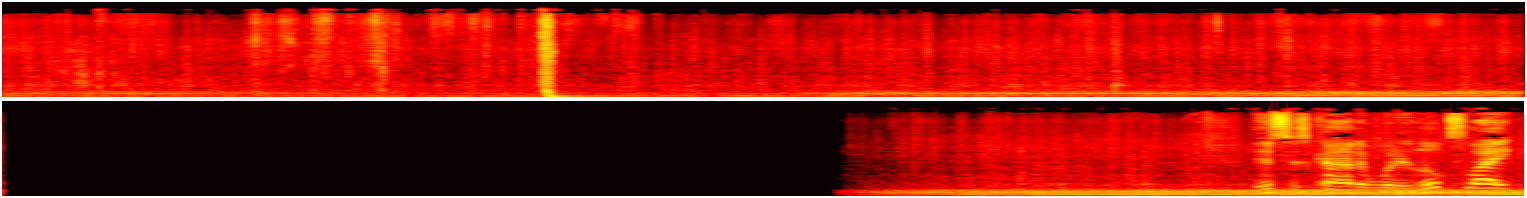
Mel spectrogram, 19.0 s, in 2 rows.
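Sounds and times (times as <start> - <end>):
low hum in car cabin: 0.0 - 9.5, 14.9 - 19.0.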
